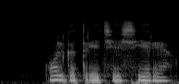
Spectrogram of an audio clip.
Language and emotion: Russian, neutral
